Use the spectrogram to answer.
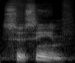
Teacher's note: So we have a word like horse, sus, and if we made it plural, it would be susim. So even though the accent moves to the end of the word and pulls it off the vowel stays long in this case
